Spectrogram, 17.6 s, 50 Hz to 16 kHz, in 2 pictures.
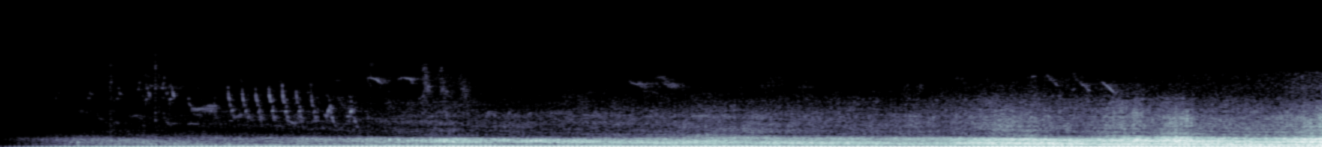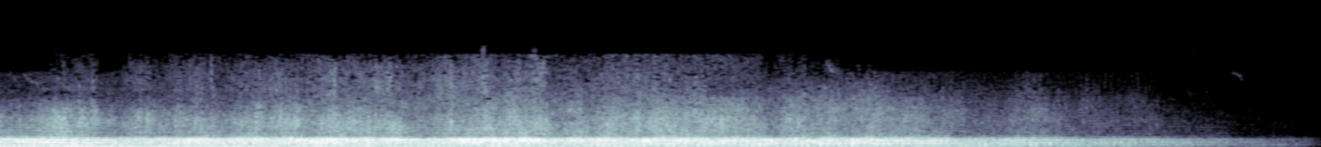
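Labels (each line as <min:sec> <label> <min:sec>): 0:00.0 An Airbus flies loudly, gradually increasing in volume as it approaches. 0:09.9
0:09.8 An Airbus flies loudly and gradually decreases in volume as it moves away. 0:17.6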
